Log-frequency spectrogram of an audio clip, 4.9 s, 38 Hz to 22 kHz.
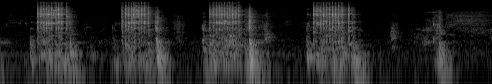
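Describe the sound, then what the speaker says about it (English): Porsche 987 brake pads pushed apart with a spreader tool, four evenly spaced ratcheting clicks followed by a fainter fifth, close and crisp in a quiet garage. "Okay, so that's spreading the brake pads out."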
